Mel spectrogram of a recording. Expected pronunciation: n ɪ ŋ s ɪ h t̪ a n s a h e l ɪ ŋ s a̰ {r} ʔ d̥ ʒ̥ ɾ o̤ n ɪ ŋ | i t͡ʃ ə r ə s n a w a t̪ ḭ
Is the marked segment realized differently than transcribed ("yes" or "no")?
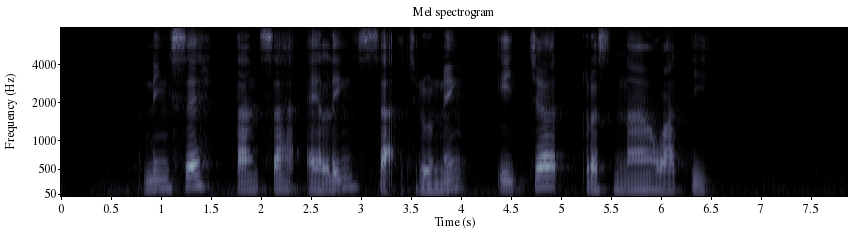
yes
